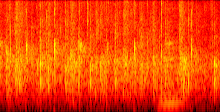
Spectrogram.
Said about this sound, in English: I'm giving them a round of applause.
